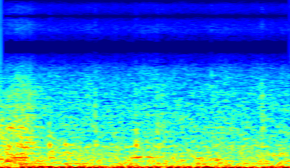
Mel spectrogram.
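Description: Steady low rumbling background noise with hiss, with a few faint brief sounds in it and no speech.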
